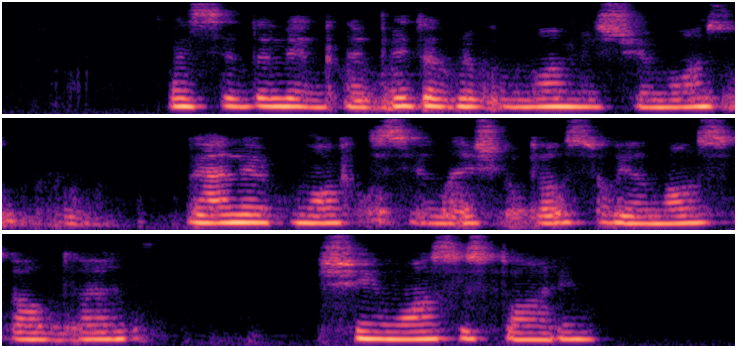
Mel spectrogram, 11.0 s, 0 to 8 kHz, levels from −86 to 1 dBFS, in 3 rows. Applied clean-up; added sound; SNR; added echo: neural mask model DeepFilterNet 3.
